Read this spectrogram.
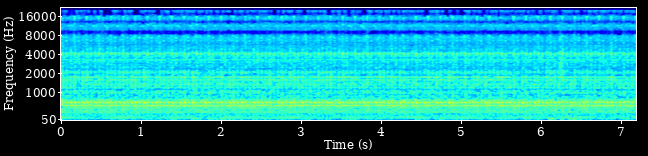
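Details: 2012 Honda Odyssey engine at steady idle: light, fairly regular metallic rattle, about two a second, over the engine; engine rattle at idle, source not pinned down.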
